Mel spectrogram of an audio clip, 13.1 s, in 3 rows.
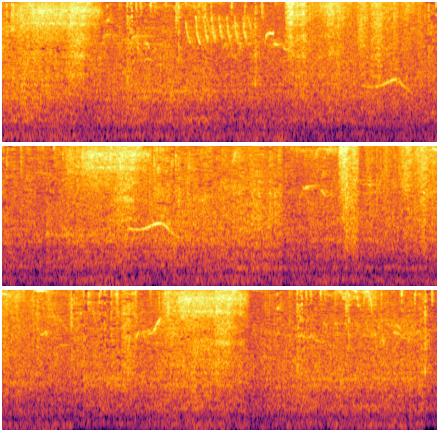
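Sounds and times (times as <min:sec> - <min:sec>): sand pouring into toy mixer: 0:00.0 - 0:01.0, 0:02.8 - 0:04.3, 0:05.0 - 0:06.0, 0:07.7 - 0:09.4, 0:10.3 - 0:11.2.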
